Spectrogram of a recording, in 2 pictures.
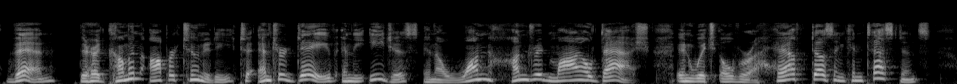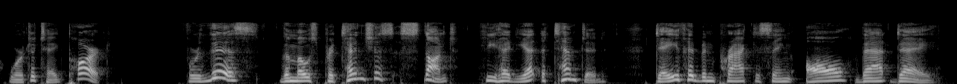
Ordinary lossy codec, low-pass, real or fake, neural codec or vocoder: MP3, 64 kbps; 7.2 kHz; real; none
